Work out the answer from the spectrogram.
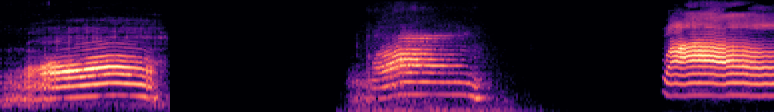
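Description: A domestic cat meowing three times, each meow about a second long with short silences between. The first two rise and then fall in pitch, and the third is higher and steadier and runs on past the end.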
